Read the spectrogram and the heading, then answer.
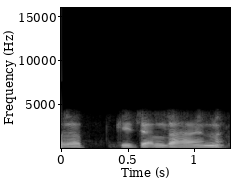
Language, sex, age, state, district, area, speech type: Hindi, male, 30-45, Bihar, Begusarai, rural, conversation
